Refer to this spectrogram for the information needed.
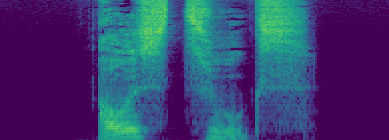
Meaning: genitive singular of Auszug
- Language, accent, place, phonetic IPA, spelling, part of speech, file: German, Germany, Berlin, [ˈaʊ̯st͡suːks], Auszugs, noun, De-Auszugs.ogg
